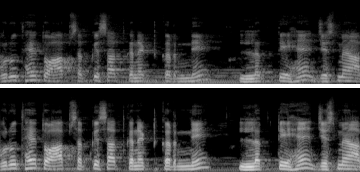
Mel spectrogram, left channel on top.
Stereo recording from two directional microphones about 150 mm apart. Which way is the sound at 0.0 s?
60° right (ahead or behind).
